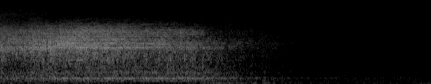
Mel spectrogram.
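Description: Pineapple juice poured into a hot sauté pan of corn and oil, hissing loudly at once and dying away over about three seconds; the liquid deglazes the pan and starts steaming the corn.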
